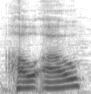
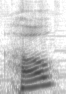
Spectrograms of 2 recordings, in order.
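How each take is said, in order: First: A stop separates the two O sounds. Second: The two O sounds blend into one. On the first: The dash changes how it is said. "that dash stop, I do think is significant" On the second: This is how it would sound without the dash. "like the O's would kind of blend together"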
